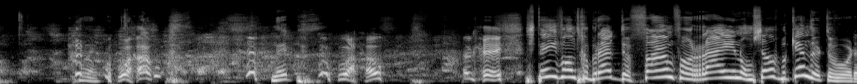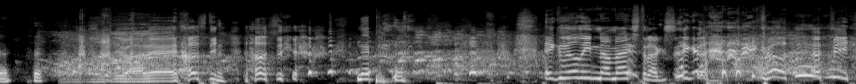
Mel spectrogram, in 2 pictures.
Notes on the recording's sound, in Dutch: een heerlijke chaos met publiek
